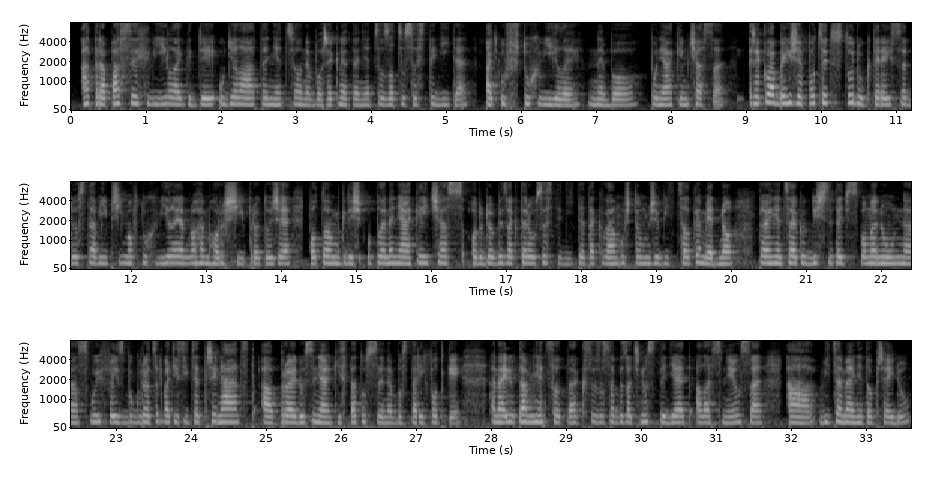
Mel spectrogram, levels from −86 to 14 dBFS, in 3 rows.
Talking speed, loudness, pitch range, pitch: 170 wpm, -28 LUFS, 210-225 Hz, 220 Hz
